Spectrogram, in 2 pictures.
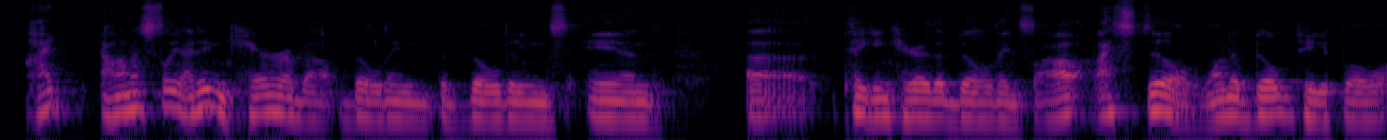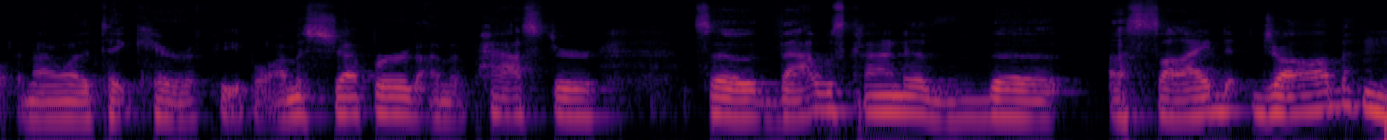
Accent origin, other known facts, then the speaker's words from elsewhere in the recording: Oklahoma City, Oklahoma, United States; also born or lived in Atlanta, Georgia / Dallas, Texas; now in Amarillo, United States; I grew up in Oklahoma City.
